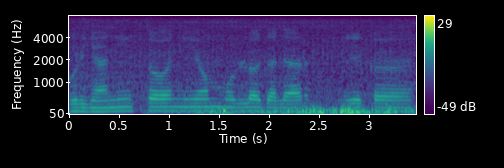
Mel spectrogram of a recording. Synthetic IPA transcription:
ɡʱuɾjanit̪ɔnijəmːuɽlɔd͡zaljaɾek

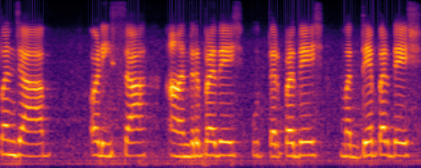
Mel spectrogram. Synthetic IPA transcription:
pəɲd͡ʒaːb̚ | ɔːɽiːsaːãːnd̪ʱɾəpɾəd̪eːʃʊt̪ːəɾpɾəd̪eːʃ | məd̪ʱjəpɾd̪eːʃ

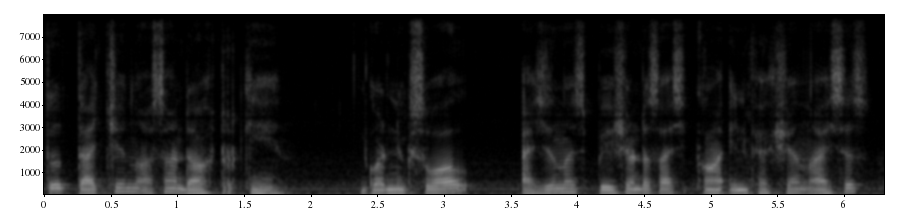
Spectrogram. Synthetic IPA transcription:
t̪ɨt̪at͡ʃʰinɐsãːɖaːkʈəɾkĩn | ɡɔɖniksɐʋaːl | asinɐsʲpeːʃɐɳʈɐsaːsʲkãːʔinfʰekʃɐna̰ːsʲis

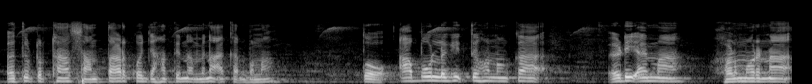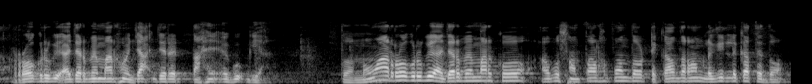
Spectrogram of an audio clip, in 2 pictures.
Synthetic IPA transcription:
ət̪uʈɔʈʰasant̪aɽkɔd͡ʒaɦãt̪ɛnəʔmɛnaʔakat̪̚bɔna | t̪ɔabɔləɡit̪̚ˀt̪ɛɦɔ̃nɔŋka | əɖiajma | həɭmɔɾɛnaʔɾɔɡɾuɡiʔad͡ʒaɾbɛmaɾɦɔ̃d͡ʒaʔd͡ʒɛɾɛt̪̚ˀt̪aɦɛ̃ʔəɡuʔɡɛja̰ | t̪ɔnɔwaɾɔɡɾuɡiad͡ʒaɾbɛmaɾkɔabɔsant̪aɽɦɔpɔnd̪ɔʈɛkawd̪aɾamləɡit̪̚lɛkat̪ɛd̪ɔ

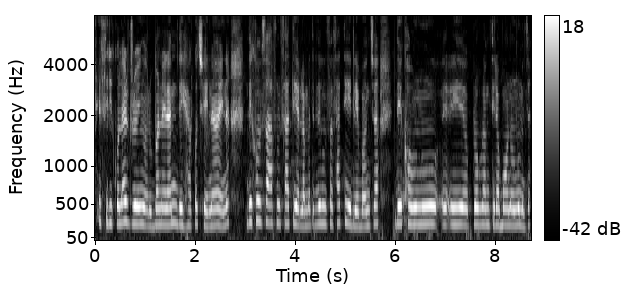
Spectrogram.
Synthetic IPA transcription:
esʌɾikolarɖroiŋɡʌɾubʌnaeɾamd̪ekʰakot͡sʰʌjnʌɦʌjnʌd̪ekʰaw̃nsʰʌapʰnosat̪ʰiɦʌɾulajmat̪red̪ekʰaw̃nsʌsat̪ʰiɦʌɾulebʌnt͡sʰʌd̪ekʰawnu | proɡramt̪iɾʌbʌnawnubʱʌnt͡sʰʌ

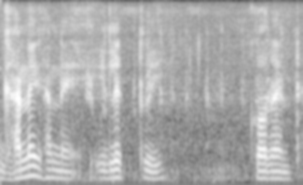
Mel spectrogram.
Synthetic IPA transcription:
ɡʱanɛɡʱanɛilek̚ʈɾi | kɔɾɛnʈ

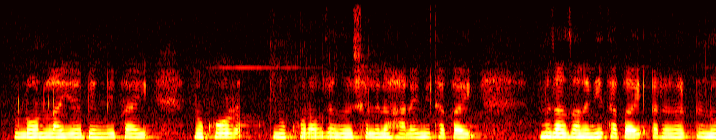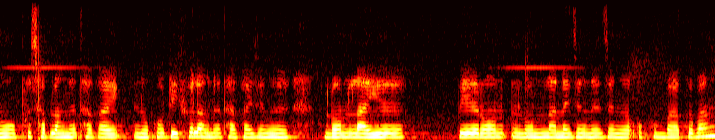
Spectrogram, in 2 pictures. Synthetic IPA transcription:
lɔnlajɯbeŋnipʰɾajnɔkʰɔɾ | nɔkʰɔɾawzɯŋɯsɯlɯnɯɦanajnitʰakʰaj | mɯzaŋzanajnitʰakʰajaɾɯnɔpʰɯsap̚laŋnɯtʰakʰajnɔkʰɯwdekʰɯlaŋnɯtʰakʰajzɯŋɯlɔnlajɯ | b̥eɾɔnlɔnlanajzɯŋnɯzɯŋɯʔɔkʰumbaɾkɯbaŋ

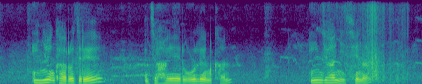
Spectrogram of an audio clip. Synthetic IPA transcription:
iɲaʔɡʱaɾɔd͡ʒɾɛ | d͡ʒaɦaɛɾɔlɛnkʰan | iɲd͡ʒaɦãɲisɛna

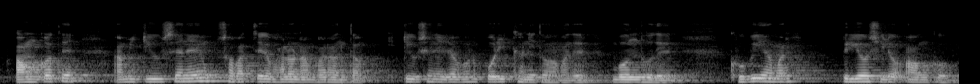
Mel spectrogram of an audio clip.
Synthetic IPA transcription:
ɔŋkot̪ea̰miʈiuseneʃɔbatt̪ʰːekebʱalonambaɾɔnt̪am | ʈiuʃened͡ʑɔkʰonpoɾikʰːanit̪oamad̪eɾbond̪ʱud̪eɾ | kʰubiamaɾpɾiot͡ɕʰilo̰ʔɔŋko

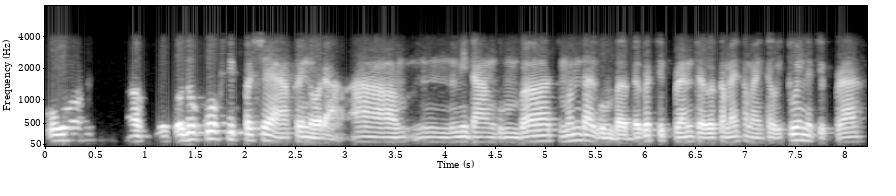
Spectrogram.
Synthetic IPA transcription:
o | okodukok̚sik̚pɐseakɐjnoɾa̰ | numidaŋɡumbɐtumɐmdajɡumbɐdɐɡɐt͡ʃik̚pɾentɾɐɡɐkɐmajkɐmajtawjtujnɐt͡ʃik̚pɾa

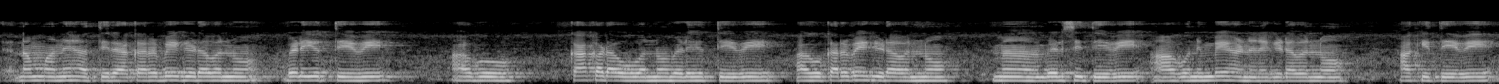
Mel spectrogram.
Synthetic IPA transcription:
nɐmːɐneɦɐt̪ːiɾɐkɐɾɐbeːɡiɽɐʋɐnːubɛɭɛjut̪ːiːʋi | ɦaːɡu | kaːkɐɽɐʋuʋɐnːubɛɭɛjut̪ːiːʋiɦaːɡukɐɾɐbeɡiɽɐʋɐnːu | beɭisid̪ːiːʋiɦaːɡunimbeːɦɐɳːinɐɡiɽɐʋɐnːu | ɦaːkid̪ːiːʋi

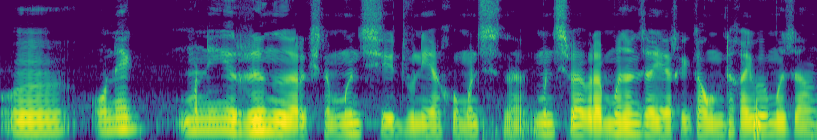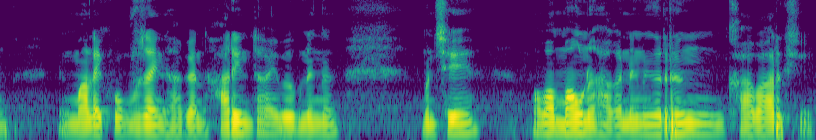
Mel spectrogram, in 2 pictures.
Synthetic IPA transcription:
ɔnek̚ | maniɾɯŋɯaɾɯk̚sinamɯnsidunijakʰomɯnsi̥sna̰mɯnsibabɾamɯzaŋzajaɾkʰiɡawntʰakʰajbɯmɯzaŋ | nŋmalajkʰɔbuzajnɦaɡɯnhaɾintʰakʰajbɯbnɯŋɯ | mɯnse | mabamawnɯɦaɡɯnɯŋnɯŋɾɯŋkʰabaaɾɯk̚sḭ

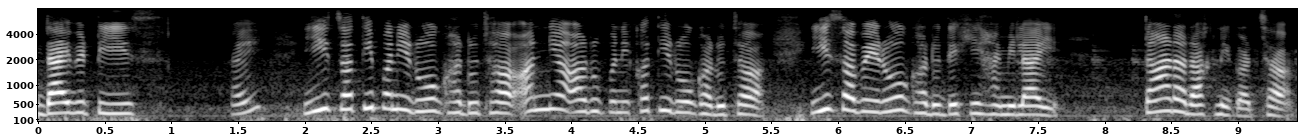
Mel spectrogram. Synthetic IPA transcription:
ɖajbiʈis | ɦʌjjid͡zʌt̪ipʌniɾoɡɦʌɾut͡sʰʌʔʌnjʌʌɾupʌnikʌt̪iɾoɡɦʌɾut͡sʰʌjisʌbʌjɾoɡɦʌɾud̪ekʰiɦamilaj | t̪ãɽʌɾakʰneɡʌrt͡sʰʌ

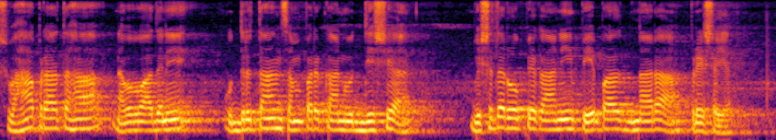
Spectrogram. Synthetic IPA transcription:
ʃʋɐɦaːpɾaːt̪ɐɦɐ̆nɐʋɐʋaːd̪ɐneːud̪ɾɪt̪aːnsɐmpɐɾkaːnud̪jɐʃjɐ | ʋiʂɐt̪ɐɾoːpjɐkaːnipeːpaːd̪naːɾaːpɾeːʂɐjɐ̰

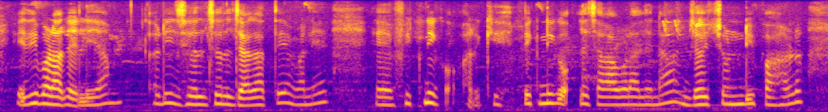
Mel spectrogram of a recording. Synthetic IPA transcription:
ed̪ibaɽalɛlɛjaəɽid͡ʒʱeld͡ʒʱeld͡ʒaɡat̪ɛmanɛ | pʰiknikɔ̰ʔəɾkipʰiknikɔʔlɛt͡ʃalaβaɽalɛnad͡ʒɔjt͡ʃɔɳɖipaɦəɽ

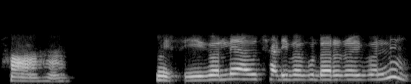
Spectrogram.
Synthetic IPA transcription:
hɔ̃ɦɔ̃ | misiɡɔleawt͡ʃʰaɽibakuɖɔɾɔɾɔɦibɔne

